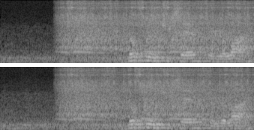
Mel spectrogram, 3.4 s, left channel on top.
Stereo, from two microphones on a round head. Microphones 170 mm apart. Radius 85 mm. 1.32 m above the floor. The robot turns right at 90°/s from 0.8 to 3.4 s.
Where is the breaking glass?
I don't hear breaking glass.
